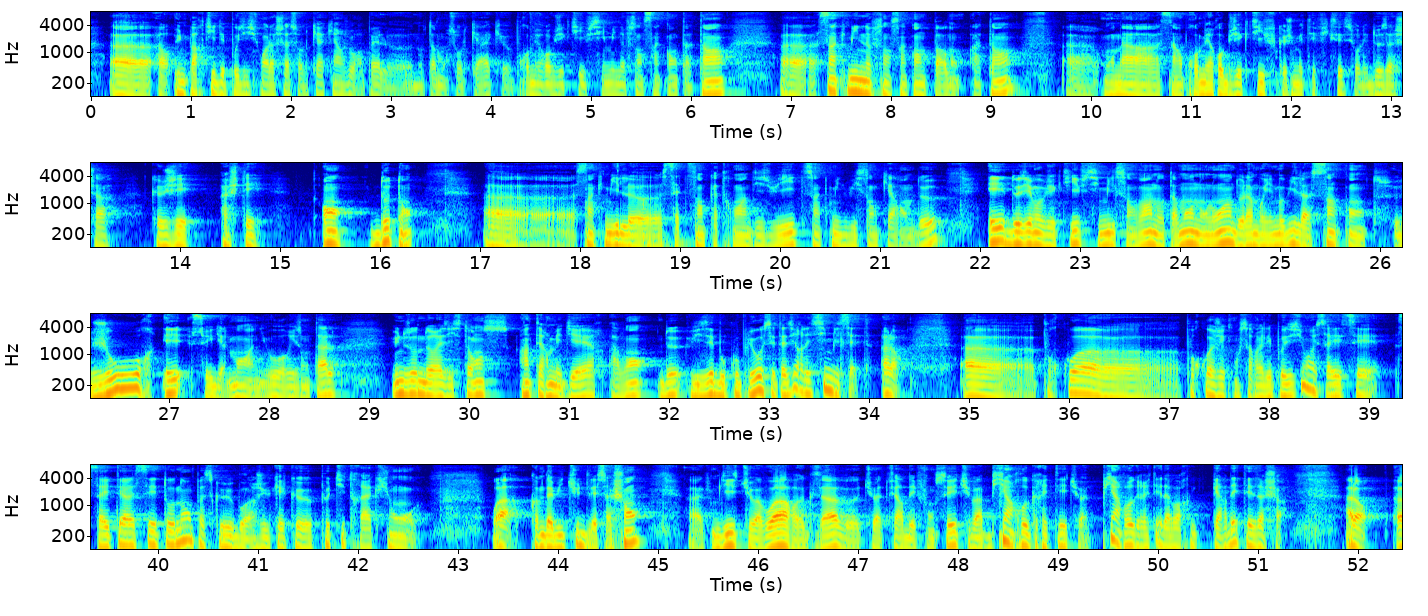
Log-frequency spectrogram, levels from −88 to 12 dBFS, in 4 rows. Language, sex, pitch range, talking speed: French, male, 95-115 Hz, 165 wpm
